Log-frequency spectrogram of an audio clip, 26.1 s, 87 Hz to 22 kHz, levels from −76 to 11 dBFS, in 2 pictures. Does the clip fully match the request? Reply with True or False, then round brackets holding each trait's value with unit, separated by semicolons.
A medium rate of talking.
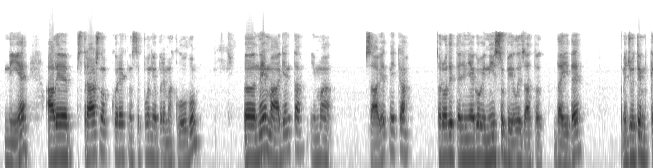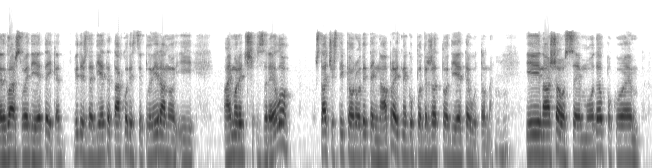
True (125 wpm)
